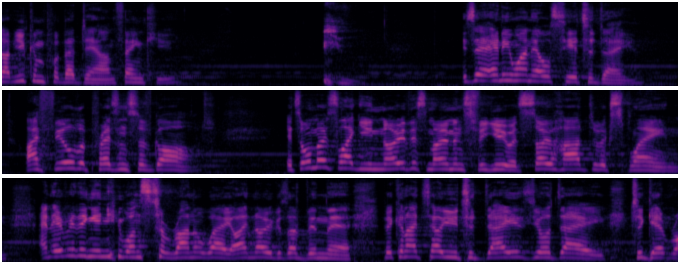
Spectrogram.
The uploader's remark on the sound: Christmas At C3 Powerhouse. Recorded during our 5pm service on Sunday, the 17th of December 2023.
